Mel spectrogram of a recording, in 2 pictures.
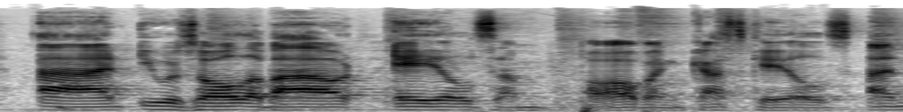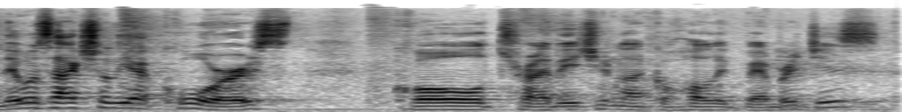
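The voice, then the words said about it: Slight Mexican accent in English. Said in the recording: “you can hear a little bit, I'm not from an English-speaking country. I was born in Mexico”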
